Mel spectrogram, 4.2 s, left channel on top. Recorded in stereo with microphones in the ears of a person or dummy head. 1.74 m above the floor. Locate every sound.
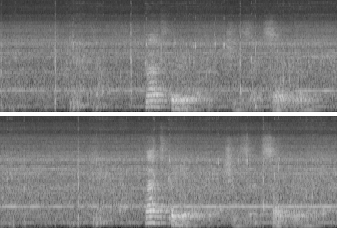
1.8 s a man speaking: 35° right (ahead or behind), 0.6 m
